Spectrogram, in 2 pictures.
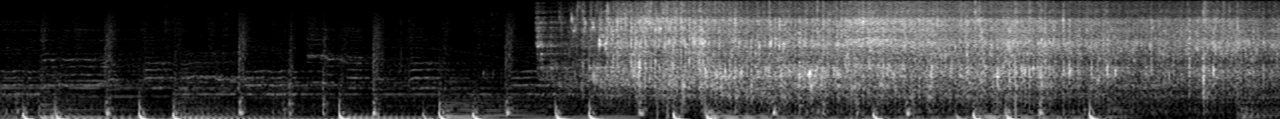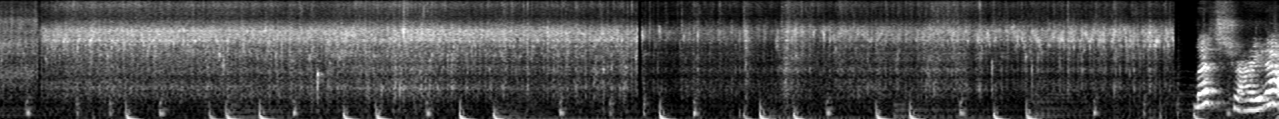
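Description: Embutido frying in a pan, a loud steady sizzle that starts a few seconds in and fills the rest of the clip, with quieter kitchen clatter before it and an occasional knock or scrape.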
